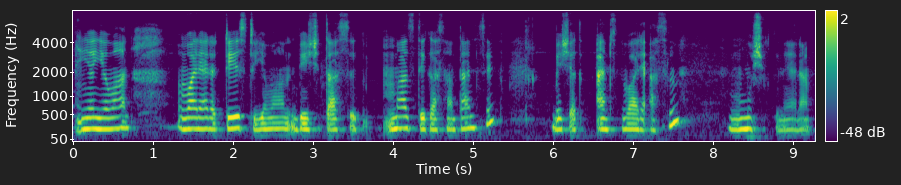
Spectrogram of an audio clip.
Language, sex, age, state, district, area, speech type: Kashmiri, female, 30-45, Jammu and Kashmir, Srinagar, urban, spontaneous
